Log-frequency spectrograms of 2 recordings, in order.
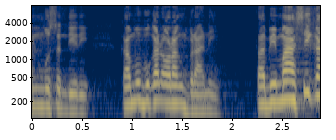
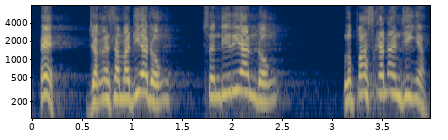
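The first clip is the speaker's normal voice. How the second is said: imitated alarm, high and raised; alarmed protest; 5 semitones higher, 6 dB louder than usual. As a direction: protest hastily at the sight of a dog. Friend alarmed by big dog. (protes panik yang ditirukan)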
